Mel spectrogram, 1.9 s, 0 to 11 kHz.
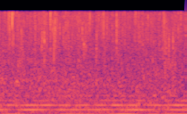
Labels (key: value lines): label: biophony, midshipman
recorder: SoundTrap 500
